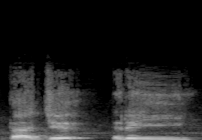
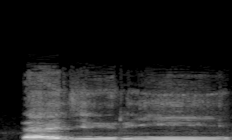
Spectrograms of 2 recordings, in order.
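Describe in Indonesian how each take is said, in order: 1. Bunyi j punya pantulan kuat dan berat. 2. Bunyi j punya pantulan ringan dan kecil. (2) "Kalau ini sugro"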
